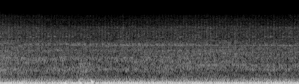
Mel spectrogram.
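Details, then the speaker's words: 2010 Camaro V6 manual with 110,000 miles and all-original exhaust, idling with the hood open. Low, steady, even rumble with no ticks, knocks or misses; a quiet, smooth-running, healthy engine. "Look at that. No real noises to speak of. That's a quiet engine, smooth running."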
